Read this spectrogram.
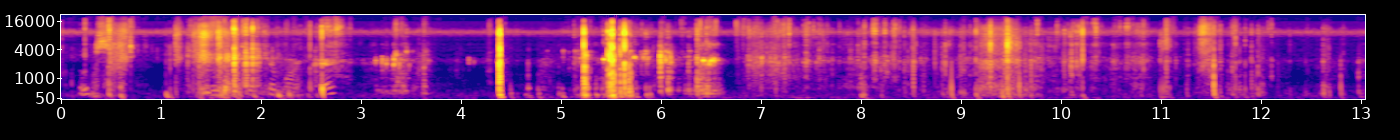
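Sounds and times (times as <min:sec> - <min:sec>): paper crinkling: 0:04.8 - 0:13.0.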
